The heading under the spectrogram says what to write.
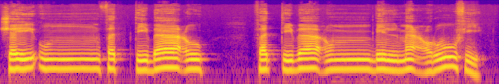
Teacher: tanween before the fa, ikhfa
